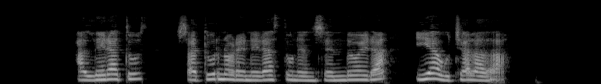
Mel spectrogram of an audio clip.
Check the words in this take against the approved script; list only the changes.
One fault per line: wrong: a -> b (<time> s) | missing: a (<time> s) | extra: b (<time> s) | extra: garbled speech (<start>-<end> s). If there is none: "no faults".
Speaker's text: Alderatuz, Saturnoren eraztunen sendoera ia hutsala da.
no faults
